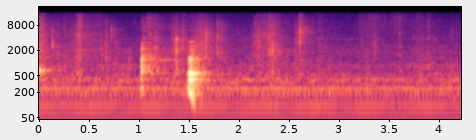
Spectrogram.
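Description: Crumpled newspaper and plastic packing rustling and crackling as it is handled and lifted out of a cardboard box. Two short, sharp crackles come about a second in and half a second later, then a few fainter rustles.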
